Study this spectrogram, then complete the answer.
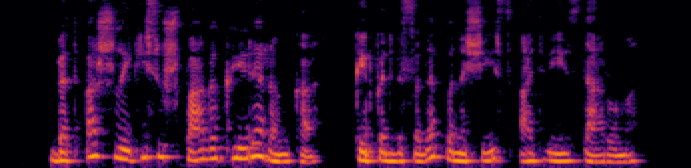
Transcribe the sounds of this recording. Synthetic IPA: bʲɛt̪ɐʃlˠɐɪkʲiːsʲʊʃpɑːɡɐkɐɪɾʲɛɾɐŋkɐ | kɐɪpkɐt̪ʋʲɪsɐd̪ɐpɐnɐʃʲɛɪsɑːt̪ʲʋʲɛjɛɪs̬d̪ɑːɾoːmɐ

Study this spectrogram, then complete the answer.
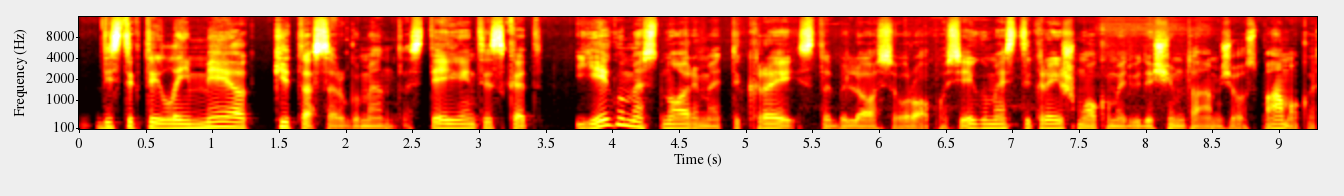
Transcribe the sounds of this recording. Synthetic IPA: ʋʲɪsʲt̪ʲɪkt̪ɐɪlˠɐɪmʲeːjoːkʲɪt̪ɐsɐrɡʊmʲɛnt̪ɐst̪ʲɛɪɡʲɛnʲt̪ʲɪskɐt̪ | jɛɪɡʊmʲɛsnoːɾʲɪmʲɛt̪ʲɪkɾɐɪst̪ɐbʲɪlʲoːsɛ̰ʊɾo̰ːpo̰ːsjɛɪɡʊmʲɛst̪ʲɪkɾɐɪɪʃmoːkoːmʲɛd̪ʲʋʲɪd̪ʲɛʃʲɪmt̪oːɐ̰mʲʒʲɛ̰ʊspɑːmo̰ːkoːs

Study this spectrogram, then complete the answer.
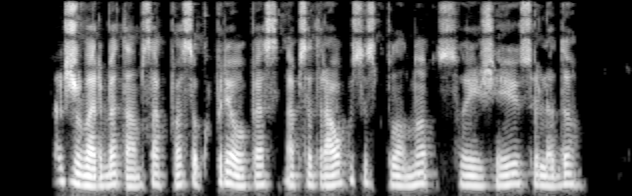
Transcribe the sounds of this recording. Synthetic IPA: ɐʃʒʋɐɾʲbʲɛt̪ɐmsɑkpɑsʲokʊ̥pʲɾʲiɛʊpʲɛsɐ̰pʲsʲɪt̪ɾɑˑʊkʊsʲɪsplˠoːnʊsʊɐɪʒʲeːjʊsʲʊlʲɛd̪ʊ

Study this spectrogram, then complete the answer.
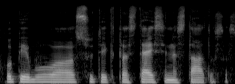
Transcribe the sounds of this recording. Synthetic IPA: ʊpʲeɪbʊʋoːsʊt̪ʲɛɪkt̪ɐst̪ʲæˑɪsʲɪnʲɪsst̪ɑːt̪ʊsɐs

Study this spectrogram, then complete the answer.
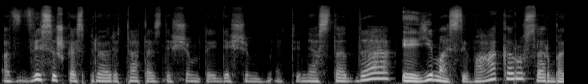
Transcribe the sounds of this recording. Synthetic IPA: ʋʲɪsʲɪʃkɐspʲɾʲɪoːɾʲɪt̪ʲæːt̪ɐsd̪ʲɛʃʲɪmt̪ɐɪd̪ʲɛʃʲɪmt̪ʲmʲɛt̪ʲɪnʲɛst̪ɐd̪ɐeːjɪmɐsiʋɑːkɐɾʊsɐrbɐ

